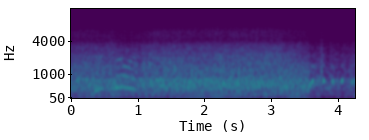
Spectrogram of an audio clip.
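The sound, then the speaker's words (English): The monster truck Bigfoot, driven by Chandler, roars loudly as its huge tires crush two abandoned cars in a farmer's field outside St. Louis in April 1981, a dense, grinding wash of engine noise and crunching, shattering metal, with nearby kids giggling in the background. “Some nearby kids are heard giggling as the cars crunch and shatter under the weight.”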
